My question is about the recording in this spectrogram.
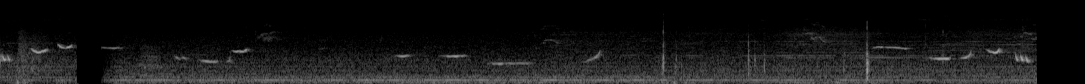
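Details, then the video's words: Pied butcherbird from suburban Brisbane, Australia, copying local sounds: scattered short whistled notes, some flat and some swooping, with a few sharp clicks and a long flat whistle near the end over a low steady drone. "AMAZING Pied Butcherbird mimicry"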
